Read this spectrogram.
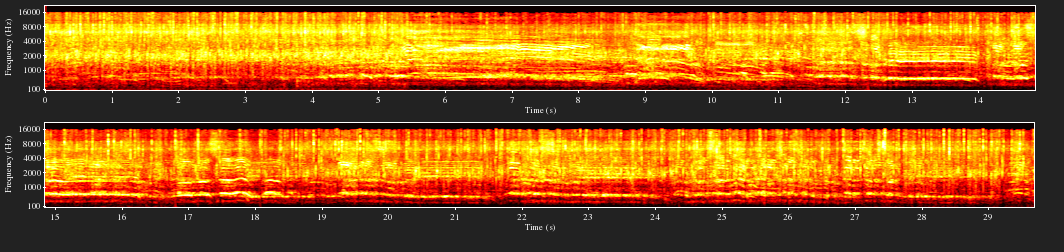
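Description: A large crowd of fans sings and chants loudly outdoors.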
